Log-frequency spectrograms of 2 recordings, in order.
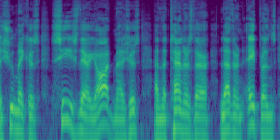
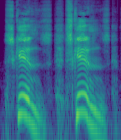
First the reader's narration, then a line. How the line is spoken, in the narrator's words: they cried mockingly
